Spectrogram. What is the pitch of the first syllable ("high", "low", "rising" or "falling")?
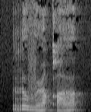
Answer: falling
